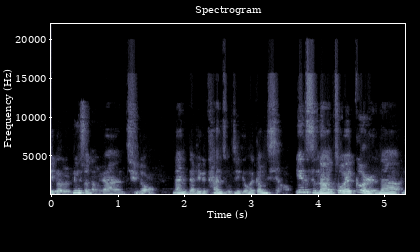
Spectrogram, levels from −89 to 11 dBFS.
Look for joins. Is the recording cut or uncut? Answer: cut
